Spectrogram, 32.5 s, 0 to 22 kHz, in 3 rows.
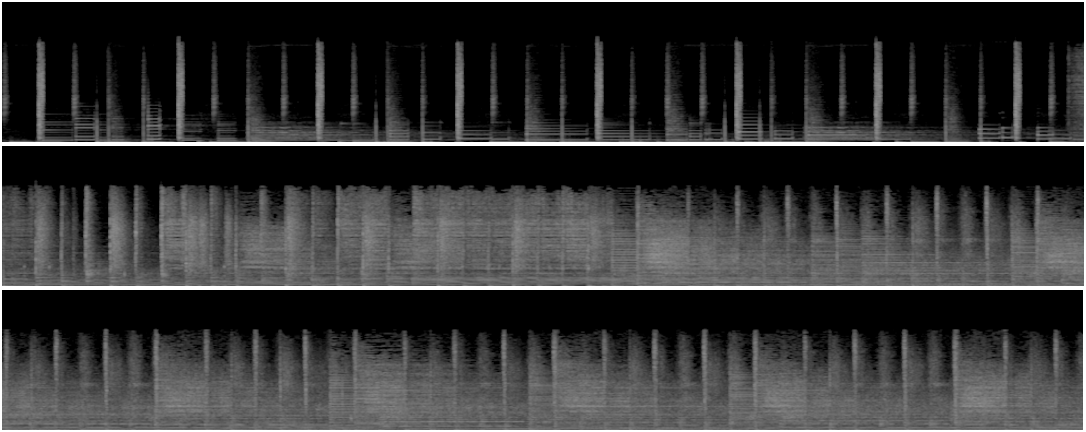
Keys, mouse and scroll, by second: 0.1 scroll up 1, 0.3-1.0 middle drag, 1.0 click, 1.8 Tab, 2.2 middle click, 3.1 click, 3.4 middle click, 3.9 click, 4.7 click, 6.1 g, 8.4 click, 9.2 g, 12.0 click, 12.1-14.0 middle drag, 14.0 click, 14.5 Tab, 14.7 middle click, 15.2 click, 16.0 s, 17.9 alt+d, 23.6 s, 25.5 click, 25.7-29.5 middle drag, 29.5 click, 30.1 shift+drag, 30.4 shift+drag, 30.6 shift+drag, 32.1 g.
